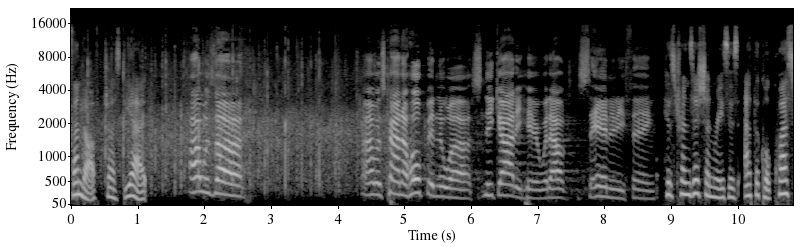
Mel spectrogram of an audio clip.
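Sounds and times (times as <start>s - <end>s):
speech: 0.0s - 2.8s, 4.4s - 10.8s
legislators applauding in a chamber: 0.0s - 6.2s.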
